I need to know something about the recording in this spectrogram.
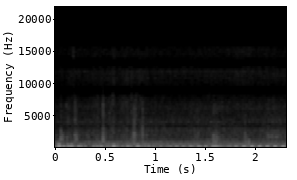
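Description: Hammerhead GTS 150 go-kart's 149cc air-cooled single-cylinder four-stroke engine idling with a rapid, even low putter.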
